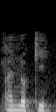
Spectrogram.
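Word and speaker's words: אנכי: e usada por Deus H duas maneiras de se pronunciar a palavra eu no hebraico Ani e anoki anoki é a forma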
